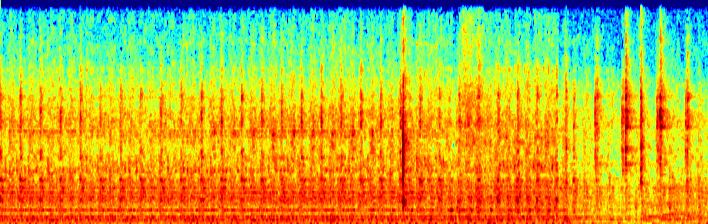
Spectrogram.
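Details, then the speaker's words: EZGO gas golf cart that never ran right, stored for a long time and unused for about a year: uneven, lumpy running at two to three pulses a second with stumbles and surges, carb still filling; rough running, owner suspects fuel delivery or the carburetor. "sounds like it's struggling for gas still but let me take a minute for that carb to fill up"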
